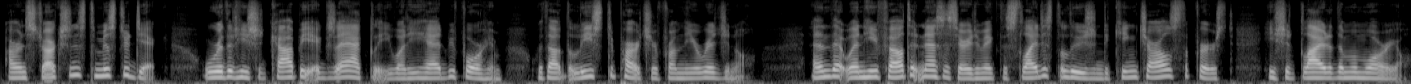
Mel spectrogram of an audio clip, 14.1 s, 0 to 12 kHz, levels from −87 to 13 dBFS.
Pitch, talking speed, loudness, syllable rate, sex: 190 Hz, 195 wpm, -22 LUFS, 5.6 syllables/s, female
